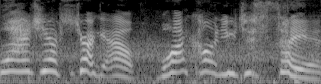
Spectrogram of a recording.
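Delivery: pretend angry outburst, high, loud and fast.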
